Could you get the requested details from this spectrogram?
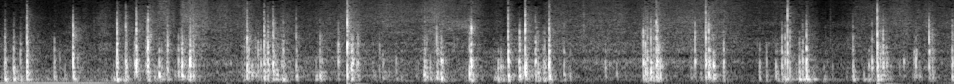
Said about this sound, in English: But anyway, okay, paper, paper. She's just turning pages, pages in a book, yeah. crumpling bits of paper. Isn't it lovely?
